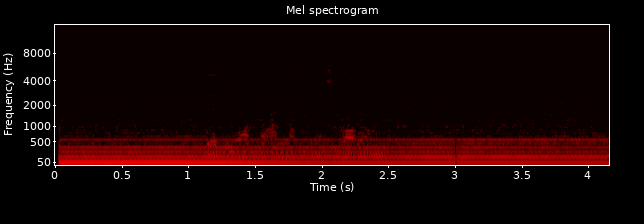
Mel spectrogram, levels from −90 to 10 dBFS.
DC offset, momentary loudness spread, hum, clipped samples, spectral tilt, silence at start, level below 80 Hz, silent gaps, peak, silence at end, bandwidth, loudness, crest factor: under 0.1%; 4 LU; none; under 0.1%; -6.5 dB/octave; 0.05 s; -64 dBFS; none; -52 dBFS; 0 s; 11 kHz; -66 LUFS; 10 dB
